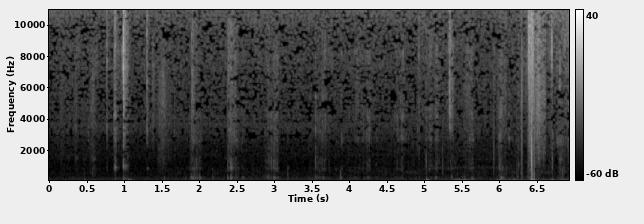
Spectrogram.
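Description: Biting into and chewing a crisp lightly salted pickled cucumber close to the microphone: scattered short crunches. A loud knock comes near the end.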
